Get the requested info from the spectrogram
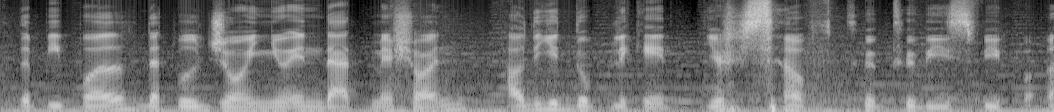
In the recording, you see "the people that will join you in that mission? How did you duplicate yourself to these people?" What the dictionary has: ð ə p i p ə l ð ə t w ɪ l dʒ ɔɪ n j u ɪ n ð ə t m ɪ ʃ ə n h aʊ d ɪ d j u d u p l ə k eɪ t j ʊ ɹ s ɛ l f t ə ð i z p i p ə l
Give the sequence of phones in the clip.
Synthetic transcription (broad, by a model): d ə p i p ə l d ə t w ɪ l dʒ ɔɪ n j u ɪ n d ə t m ɪ ʃ ə n h aʊ d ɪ j u d u p l ə k eɪ t j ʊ ɹ s ɛ l f t ə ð i s p i p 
